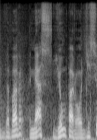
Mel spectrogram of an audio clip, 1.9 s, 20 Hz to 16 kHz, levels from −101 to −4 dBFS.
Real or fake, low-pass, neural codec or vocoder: fake; 14.4 kHz; codec, 44.1 kHz, 7.8 kbps, Pupu-Codec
